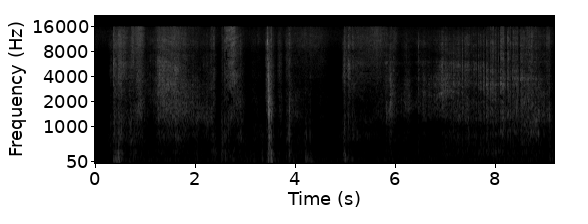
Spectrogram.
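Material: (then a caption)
Paper. Fingertips with long painted nails rub and turn the thin cream paper pages of an open paperback book held in both hands over a fuzzy blanket. Bright, airy rustles and soft swishes come in uneven bursts, with one sharper crisp snap of paper partway through. Quiet pauses fall between the page movements.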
